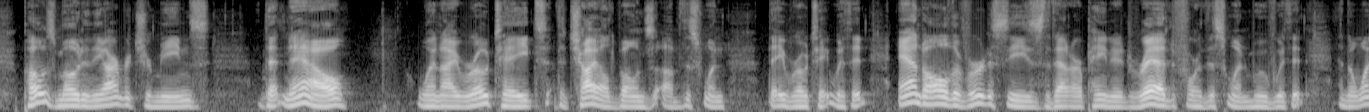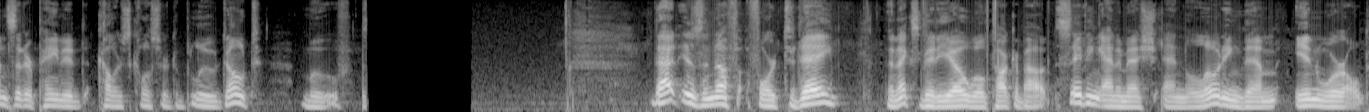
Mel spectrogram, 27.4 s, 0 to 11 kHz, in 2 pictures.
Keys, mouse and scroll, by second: 3.8 r, 17.3 click, 17.3 r.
